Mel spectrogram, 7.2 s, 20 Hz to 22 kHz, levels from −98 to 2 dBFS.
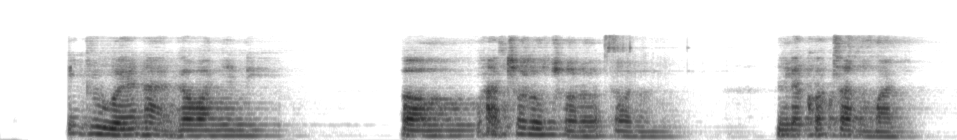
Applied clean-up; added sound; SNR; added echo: neural mask model DeepFilterNet 3.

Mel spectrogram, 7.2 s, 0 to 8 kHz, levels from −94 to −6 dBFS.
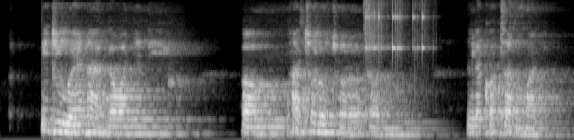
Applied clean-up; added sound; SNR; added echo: none; Coin (dropping) / Glass; 9 dB; reverberation time 1.1 s.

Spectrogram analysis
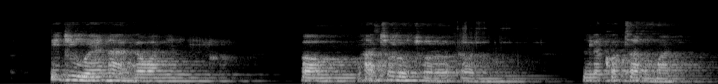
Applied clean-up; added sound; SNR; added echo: neural separator model SepFormer DNS4.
